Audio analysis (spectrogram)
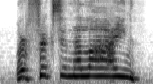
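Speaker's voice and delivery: very high shout, as if from far off. Narrating a story, voicing an engineer answering a shouted question, shouting back. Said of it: "One of the engineers shouts back".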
